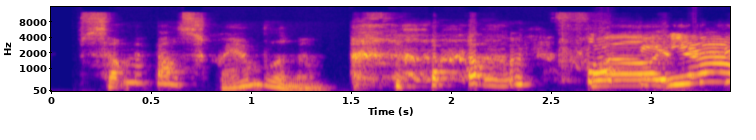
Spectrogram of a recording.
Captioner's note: laughs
